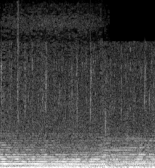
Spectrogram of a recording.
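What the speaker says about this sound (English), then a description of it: "It's raining again." Steady rain pours down in Disco Elysium, a dense, even hiss of drops on surfaces with no pauses, fairly quiet and alone without voices.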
